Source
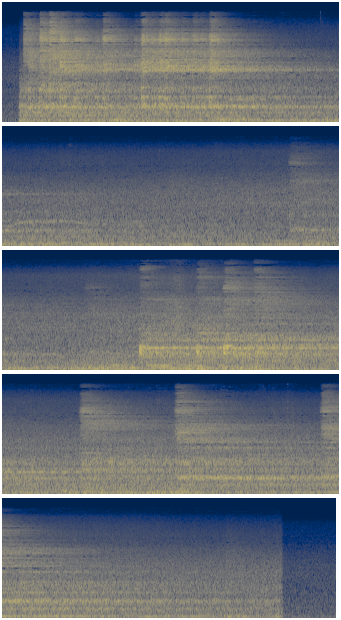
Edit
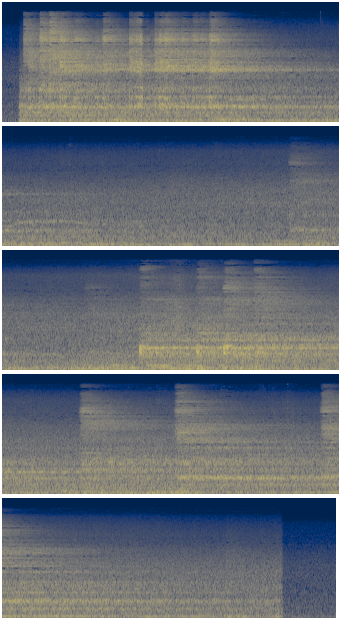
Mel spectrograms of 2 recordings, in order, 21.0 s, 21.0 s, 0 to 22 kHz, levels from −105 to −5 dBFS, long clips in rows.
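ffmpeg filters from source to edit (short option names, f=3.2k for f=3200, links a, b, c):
-filter_complex "[0:a]asplit=3[a][b][c];[a]atrim=end=1.592[d];[b]atrim=start=1.588:end=1.912,asetpts=PTS-STARTPTS,areverse[e];[c]atrim=start=1.908[f];[d][e]acrossfade=d=0.004:c1=hsin:c2=hsin[g];[g][f]acrossfade=d=0.004:c1=hsin:c2=hsin"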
